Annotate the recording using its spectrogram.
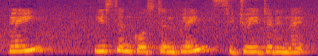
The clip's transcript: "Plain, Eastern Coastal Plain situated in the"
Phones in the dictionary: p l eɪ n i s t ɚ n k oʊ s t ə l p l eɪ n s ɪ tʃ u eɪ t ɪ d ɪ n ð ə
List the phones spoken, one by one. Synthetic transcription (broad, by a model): p l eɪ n i s t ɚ n k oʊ s t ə n p l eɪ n s ɪ tʃ u eɪ t ɪ d ɪ n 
